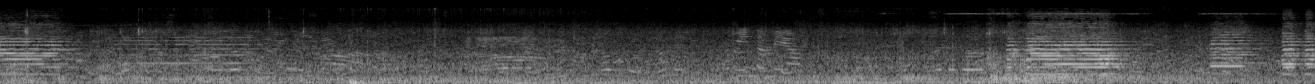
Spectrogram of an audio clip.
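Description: A busy street crowd chatters all around, outdoors.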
